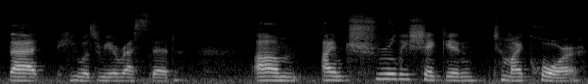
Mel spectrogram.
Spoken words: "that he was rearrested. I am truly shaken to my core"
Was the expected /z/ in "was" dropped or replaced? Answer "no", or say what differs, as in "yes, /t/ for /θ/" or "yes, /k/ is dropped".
no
